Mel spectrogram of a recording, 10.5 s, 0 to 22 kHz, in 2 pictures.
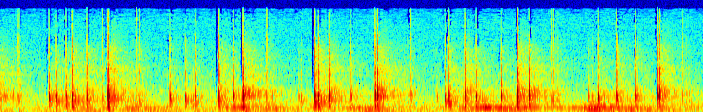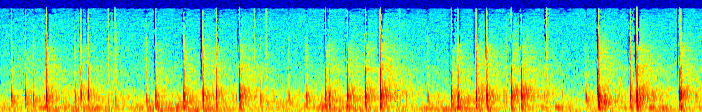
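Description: A long, narrow, printed cardboard Hama tripod box lies closed and flat on a table while the fingertips and nails of both hands rapidly tap and drum on its top. The result is a quiet, continuous stream of dry, hollow clicks and thuds with a mid-pitched box tone around 550 Hz and almost no ring after each hit.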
